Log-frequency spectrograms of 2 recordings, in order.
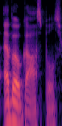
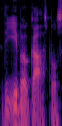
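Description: First: "Ebo" opening on a short e, as in bed. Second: "Ebo" opening on a long ee, as in see. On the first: Art lecturer offering one reading of the name, "Ebo" as EBB-oh. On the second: Art lecturer offering the other reading, "Ebo" as EE-boh. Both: Shown as a demonstration. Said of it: "depending on how you want to pronounce it".

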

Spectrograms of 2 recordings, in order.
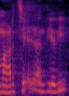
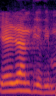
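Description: First: Much softer, തീയതി rising at the end; soft repeat. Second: ഏഴാം said louder with a falling pitch; stress on the date. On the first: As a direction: murmur it back with തീയതി lifting. (മൃദുവായി ആവർത്തിക്കുന്നു) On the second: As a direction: land hard on ഏഴാം, then drop. (ഏഴാം എന്ന വാക്കിന് ഊന്നൽ) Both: Real, not acted.

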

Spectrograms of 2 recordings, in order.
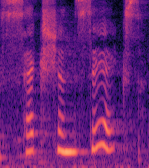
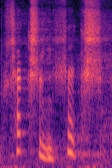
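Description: First: "section six" drawn out slowly, higher, with crisp s sounds. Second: "section six" said as "shekshun shiksh", s sounds turned to sh; Indian pronunciation. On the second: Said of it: "that's where my Indianness comes out". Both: Shown as a demonstration.

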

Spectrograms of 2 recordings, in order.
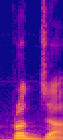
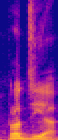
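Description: First: "প্রজ্ঞা" as prod-ja, no i-glide; wrong pronunciation. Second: "প্রজ্ঞিয়া" as prod-ji-ya, louder; correct pronunciation. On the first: Teacher showing the mistake, two-syllable "প্রজ্ঞা". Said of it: "প্রজ্ঞিয়া, not প্রজ্ঞা". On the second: Teacher correcting the word, emphatic three-syllable "প্রজ্ঞিয়া". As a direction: add an i-ya glide in "প্রজ্ঞিয়া". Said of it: "কেন প্রজ্ঞিয়া?". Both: Shown as a demonstration.

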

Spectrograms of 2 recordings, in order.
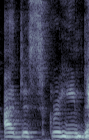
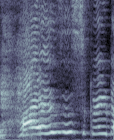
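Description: First: Said in the usual way. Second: Loud, higher, drawn-out SCREAMED; screamed emphasis. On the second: Shown as a demonstration. Vlogger showing viewers how she reacted, loud and drawn out. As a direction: belt out "screamed" slowly, with a laugh.

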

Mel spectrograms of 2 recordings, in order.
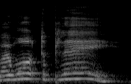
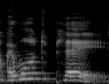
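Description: First: Put-on higher childish demand; high repeated I want; insistent little boy repeat. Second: Put-on high loud childish demand; high whiny I want; insistent little boy. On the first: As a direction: insist again stubbornly. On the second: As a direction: insist stubbornly. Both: A narrator's reading.

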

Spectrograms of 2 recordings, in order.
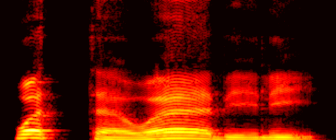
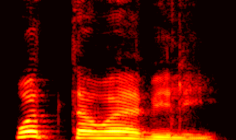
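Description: First: والتوابل syllable by syllable, long "waa"; sounded out. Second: Said in the usual way. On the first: Shown as a demonstration. Teacher drilling learners on reading, sounded-out والتوابل. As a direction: stretch والتوابل out as wat-ta-waa-bi-li.

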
